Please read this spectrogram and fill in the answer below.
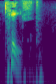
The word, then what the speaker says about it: cased: Two, I wanted to bring your attention to the pronunciation of cased. It is pronounced the same as cast, like you would have on a broken arm.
